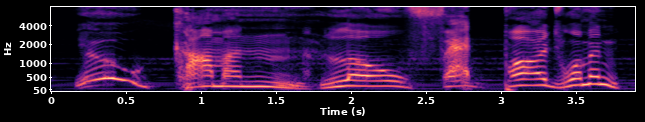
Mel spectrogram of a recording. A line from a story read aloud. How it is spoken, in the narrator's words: he shouted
